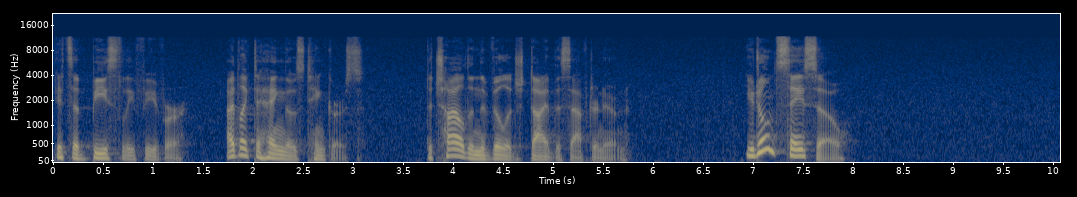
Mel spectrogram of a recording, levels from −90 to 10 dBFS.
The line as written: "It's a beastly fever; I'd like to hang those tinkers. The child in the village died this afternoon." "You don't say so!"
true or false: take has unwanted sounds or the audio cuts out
false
